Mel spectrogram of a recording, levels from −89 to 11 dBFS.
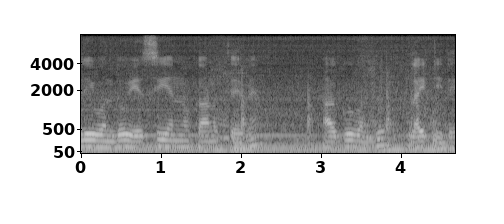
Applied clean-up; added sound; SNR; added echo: none; Accelerating, revving, vroom; 4 dB; none.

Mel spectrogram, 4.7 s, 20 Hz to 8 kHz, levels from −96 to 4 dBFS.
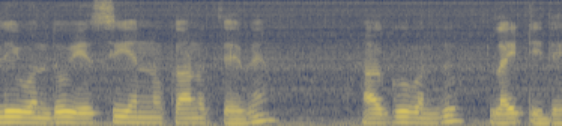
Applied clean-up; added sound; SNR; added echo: none; none; none; none.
